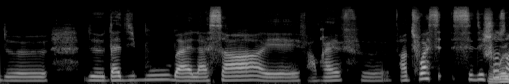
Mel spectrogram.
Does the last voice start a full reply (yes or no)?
yes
